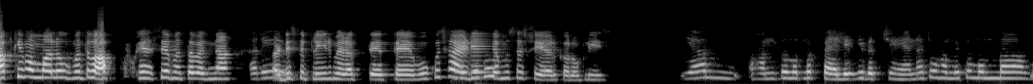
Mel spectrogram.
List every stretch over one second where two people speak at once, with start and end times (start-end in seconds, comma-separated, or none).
none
